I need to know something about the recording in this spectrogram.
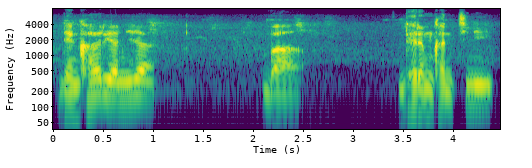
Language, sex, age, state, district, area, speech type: Bodo, male, 60+, Assam, Udalguri, urban, spontaneous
